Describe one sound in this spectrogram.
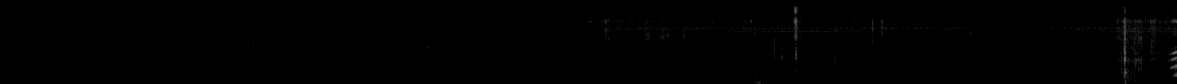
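Fruit stems snap off with small clicks.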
